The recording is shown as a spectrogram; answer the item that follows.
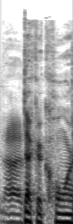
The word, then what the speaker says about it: decacorn: Yeah, so a decathon, is that how you pronounce it? – Decacorn. – Decacorn. – Yes.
